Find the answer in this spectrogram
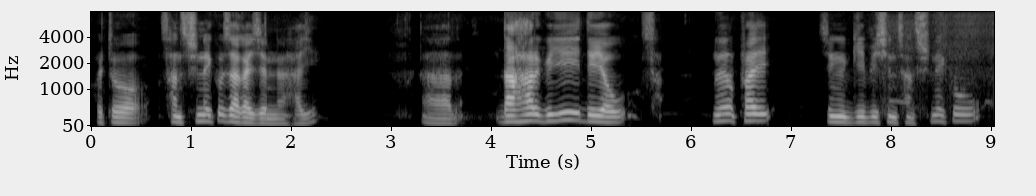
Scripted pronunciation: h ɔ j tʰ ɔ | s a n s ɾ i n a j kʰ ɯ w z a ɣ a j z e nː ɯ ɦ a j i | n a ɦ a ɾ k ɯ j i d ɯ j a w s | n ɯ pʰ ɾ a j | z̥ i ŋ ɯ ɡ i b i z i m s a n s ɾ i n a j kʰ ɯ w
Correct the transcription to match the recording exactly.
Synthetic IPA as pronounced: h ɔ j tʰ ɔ | s a n s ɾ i n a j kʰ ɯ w z a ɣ a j z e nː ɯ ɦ a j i | d a ɦ a ɾ ɡ ɯ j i d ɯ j a w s | n ɯ pʰ ɾ a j | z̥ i ŋ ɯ ɡ i b i s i n s a n s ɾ i n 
